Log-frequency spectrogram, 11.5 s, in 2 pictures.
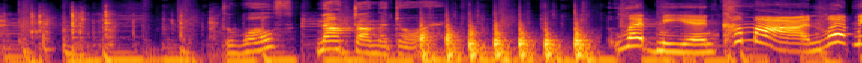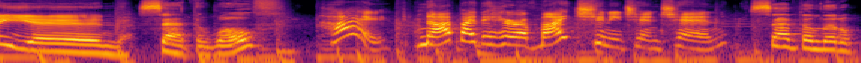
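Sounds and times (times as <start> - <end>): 
wooden sticks clattering together: 0.0 - 1.6
speech: 1.5 - 3.2, 4.1 - 11.4.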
